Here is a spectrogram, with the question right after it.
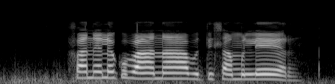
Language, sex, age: Tsonga, female, 22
